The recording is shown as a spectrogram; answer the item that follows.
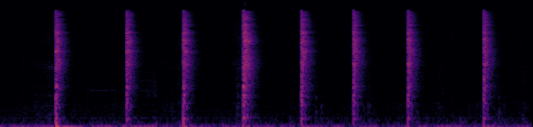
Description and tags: mall ambiance people walking and talking about
crowded, mall, people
